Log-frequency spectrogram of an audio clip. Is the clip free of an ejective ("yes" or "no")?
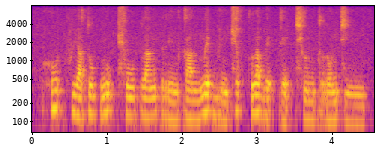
yes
